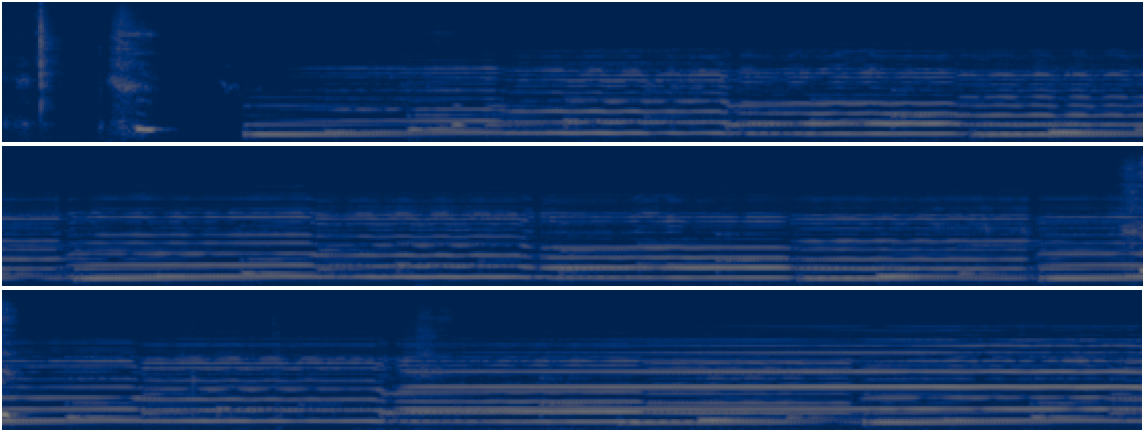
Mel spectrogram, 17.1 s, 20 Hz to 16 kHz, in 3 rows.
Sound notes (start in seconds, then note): 0.2 Carol crying; 0.2 gun clicking; 1.3 somber music; 10.2 Carol crying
